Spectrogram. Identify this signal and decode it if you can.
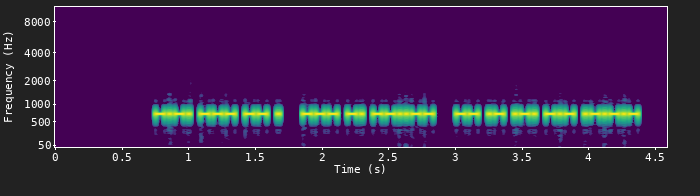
Morse code, heard as a keyed tone, about 52 wpm, 700 Hz. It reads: COME ON, MARK.
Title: Sentences from Top 1000 Words - Review Part 1 - 50wpm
